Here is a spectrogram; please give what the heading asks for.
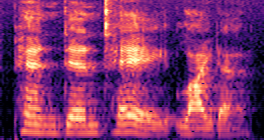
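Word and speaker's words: pendente lite: that word as well is also spoken as pendente lida so that that can go either way as well okay those are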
